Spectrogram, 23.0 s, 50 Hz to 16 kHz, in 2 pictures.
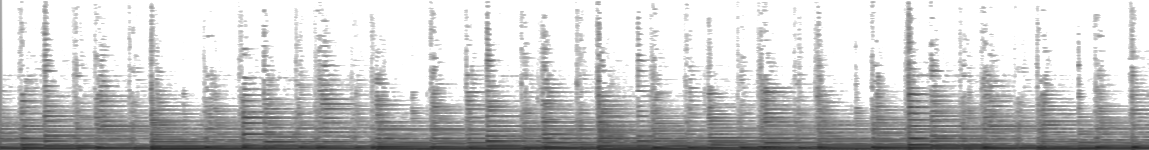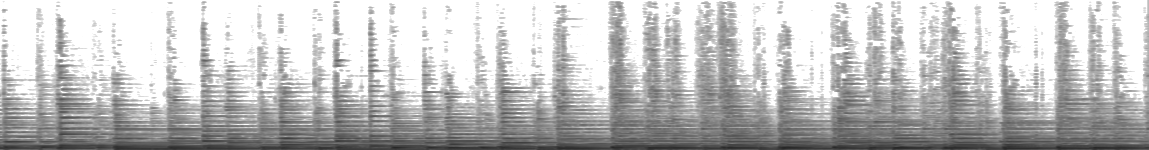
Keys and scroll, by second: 11.1 space, 14.4 space, 19.7-21.8 typing.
